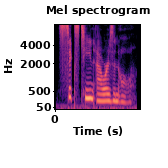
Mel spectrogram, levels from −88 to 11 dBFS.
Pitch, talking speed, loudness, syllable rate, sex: 205 Hz, 140 wpm, -16 LUFS, 3.3 syllables/s, female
